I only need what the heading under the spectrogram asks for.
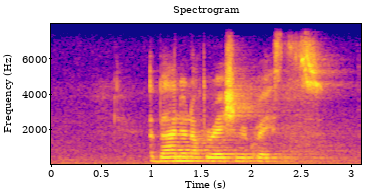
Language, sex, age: English, female, 20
